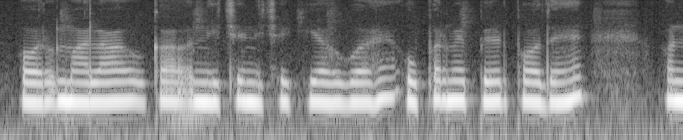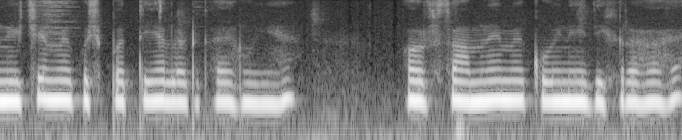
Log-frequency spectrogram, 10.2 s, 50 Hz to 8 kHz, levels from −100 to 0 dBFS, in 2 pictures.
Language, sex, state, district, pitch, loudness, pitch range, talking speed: Hindi, female, Andhra Pradesh, Guntur, 205 Hz, -12 LUFS, 200-215 Hz, 145 wpm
